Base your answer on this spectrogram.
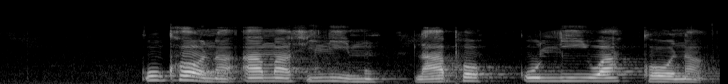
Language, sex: South Ndebele, male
